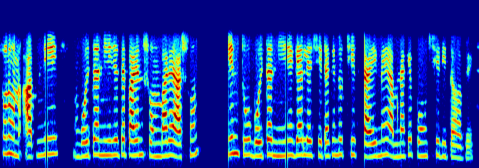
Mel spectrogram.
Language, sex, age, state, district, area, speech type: Bengali, female, 45-60, West Bengal, Nadia, rural, conversation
